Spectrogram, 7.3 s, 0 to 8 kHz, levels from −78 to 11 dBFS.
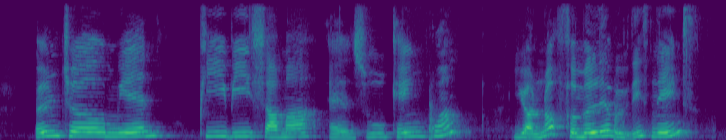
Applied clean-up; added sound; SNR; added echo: neural separator model SepFormer DNS4.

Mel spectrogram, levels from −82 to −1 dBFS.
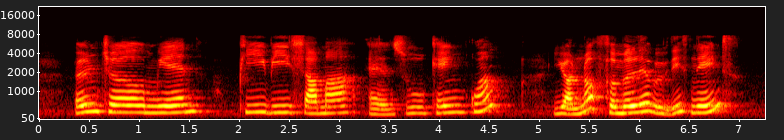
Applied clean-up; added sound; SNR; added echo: none; none; none; none.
